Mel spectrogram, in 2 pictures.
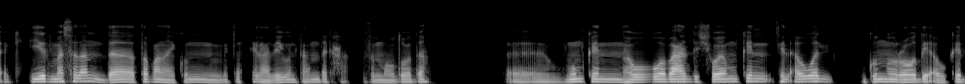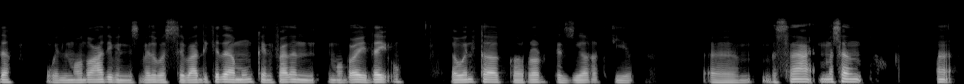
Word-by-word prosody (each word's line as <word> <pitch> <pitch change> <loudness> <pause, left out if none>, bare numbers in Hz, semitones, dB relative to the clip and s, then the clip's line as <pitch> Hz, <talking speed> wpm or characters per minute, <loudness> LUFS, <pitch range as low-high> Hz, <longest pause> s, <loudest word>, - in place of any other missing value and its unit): كتير 125 0 +2
مثلًا 135 -2 +1
ده 115 +2 +4
طبعًا 120 0 0
هيكون 110 +2 -3
متقِّل 105 +2 -7
عليه 105 +2 0
وأنت 115 -2 -4
عندك 110 +1 -3
حق - - -13
في - - -12
الموضوع 100 +1 -2
ده 115 +3 -3 0.7
آآ 100 -1 -3
وممكن 120 +3 0
هو 115 +2 +3
بعد 125 0 +5
شوية 120 +2 +3
ممكن 130 +1 -1
في 135 - -3
الأول 130 0 +2 0.3
يكون 120 +4 0
راضي 110 -2 +4
أو 100 -1 0
كده 110 +1 0 0.3
والموضوع 100 +2 0
عادي 115 +1 +3
بالنسبة 100 -1 -2
له، 105 - +2
بس 105 0 -2
بعد 105 +1 +2
كده 115 +1 +3
ممكن 110 -1 0
فعلًا 110 -1 +1
الموضوع 105 +1 +1
يضايقه 110 +1 +3 0.5
لو 105 +1 +4
أنت 110 -1 +2
قرّرت 105 +2 -1
الزيارة 105 +1 -1
كتير. 95 -2 -7 0.8
آمم 95 0 -3
بس 100 +3 -8
أنا 125 0 +5
ع - - +2
مثلًا 120 0 +1 0.8
أ - - +1
110 Hz, 145 wpm, -23 LUFS, 105-120 Hz, 0.8 s, بعد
